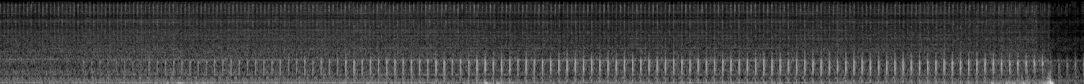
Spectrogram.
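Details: 2001–2005 Honda Civic EX at idle: a sharp, regular ticking knock about twice per second over a quiet idle; it was traced to a leaking fuel injector O-ring.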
